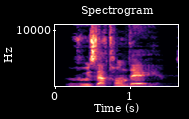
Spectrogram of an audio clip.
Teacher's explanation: elision with the S in vous to the vowel sound in attendre. Vous attendez.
